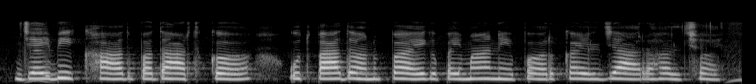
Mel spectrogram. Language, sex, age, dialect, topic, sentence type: Maithili, female, 18-24, Bajjika, agriculture, statement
